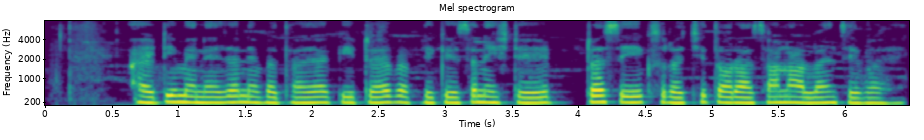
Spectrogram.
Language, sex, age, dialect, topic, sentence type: Hindi, female, 18-24, Marwari Dhudhari, banking, statement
